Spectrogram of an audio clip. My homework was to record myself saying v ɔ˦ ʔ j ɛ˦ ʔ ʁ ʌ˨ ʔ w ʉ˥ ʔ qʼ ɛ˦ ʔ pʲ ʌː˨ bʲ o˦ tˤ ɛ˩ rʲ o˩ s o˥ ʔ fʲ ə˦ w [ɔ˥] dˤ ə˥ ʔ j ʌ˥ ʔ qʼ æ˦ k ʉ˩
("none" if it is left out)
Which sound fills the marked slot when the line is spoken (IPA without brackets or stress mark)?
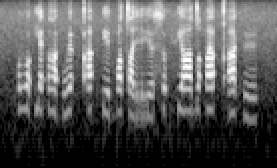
ɔ˥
